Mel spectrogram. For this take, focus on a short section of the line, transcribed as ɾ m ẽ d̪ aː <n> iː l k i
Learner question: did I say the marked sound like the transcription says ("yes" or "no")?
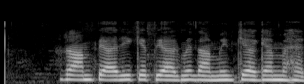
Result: no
